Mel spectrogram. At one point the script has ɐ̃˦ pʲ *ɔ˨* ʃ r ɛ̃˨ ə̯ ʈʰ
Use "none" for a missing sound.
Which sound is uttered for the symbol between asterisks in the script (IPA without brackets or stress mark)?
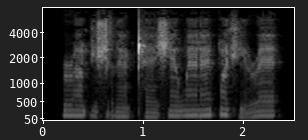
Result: ɔ˨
